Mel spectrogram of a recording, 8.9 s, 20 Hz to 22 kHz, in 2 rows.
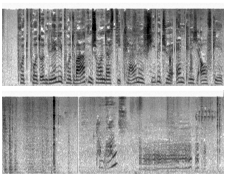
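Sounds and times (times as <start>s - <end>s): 
speech: 0.4s - 4.9s
rustling farmyard background: 1.4s - 8.8s
chickens clucking: 6.5s - 8.8s.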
